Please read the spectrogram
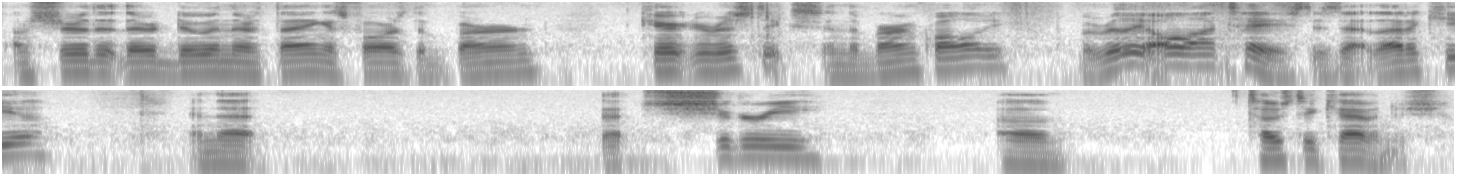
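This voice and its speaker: A man giving a casual, unscripted product review in a halting, folksy way, often repeating words as he goes. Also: fairly low pitch, darkish tone. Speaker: pipe tobacco reviewer.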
